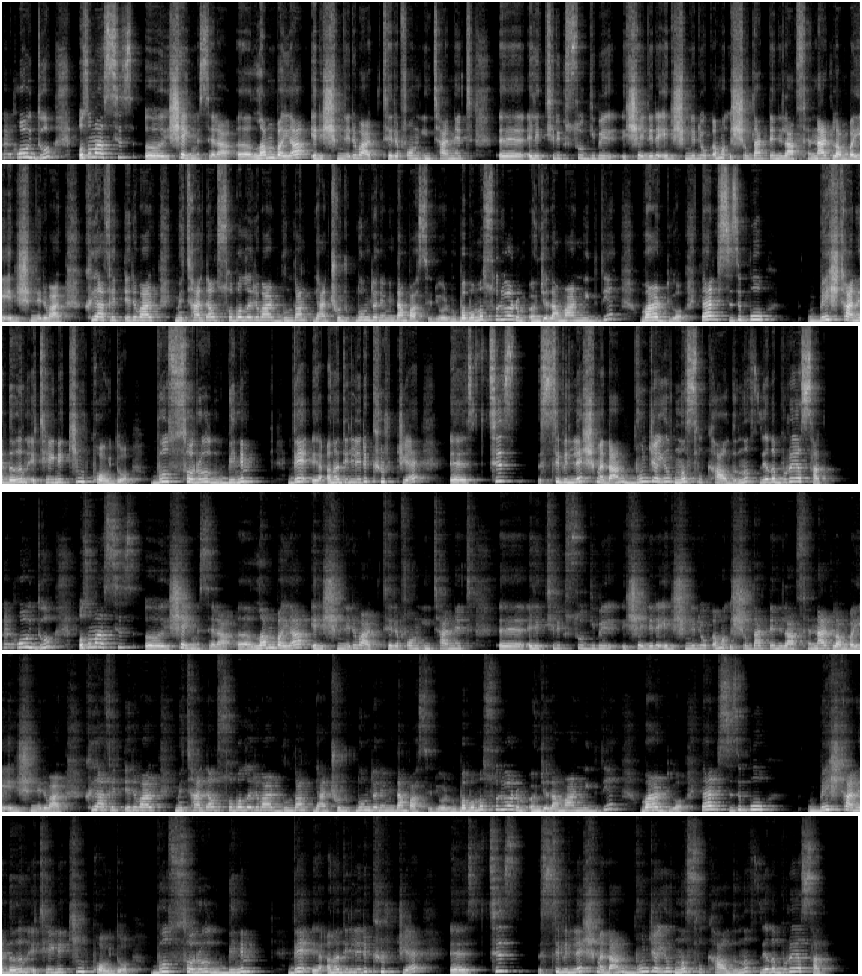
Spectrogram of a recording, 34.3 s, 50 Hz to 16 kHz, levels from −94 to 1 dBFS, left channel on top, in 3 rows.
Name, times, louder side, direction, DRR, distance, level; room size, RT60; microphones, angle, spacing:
voice 1, 0.0-21.6 22.2-26.2 26.7-28.4 28.8-29.1 29.4-29.6 30.0-33.8, left 3 dB, 60° left, 11 dB, 1.4 m, -25 dB
17.0 x 11.5 x 4.7 m, 0.39 s
head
